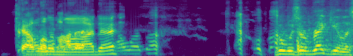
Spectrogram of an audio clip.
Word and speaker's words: Kalamata: I like the Kalama olives and the what olives? My wife makes fun of me. The Kalalama olives. Kalamata.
